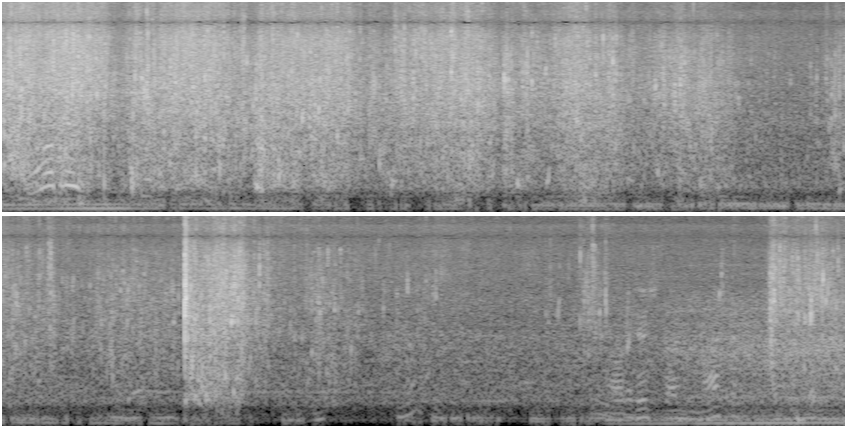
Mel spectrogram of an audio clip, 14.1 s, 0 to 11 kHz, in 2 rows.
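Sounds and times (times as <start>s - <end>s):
loud splash: 0.0s - 6.2s, 6.8s - 10.0s, 13.4s - 14.0s
water sloshing around wading legs: 0.0s - 14.0s.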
